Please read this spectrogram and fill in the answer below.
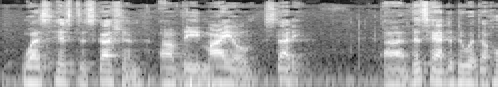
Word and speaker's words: Mayo: Yeah, the Mayo study is M-A-Y-O. It's as though it should be pronounced Mayo.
